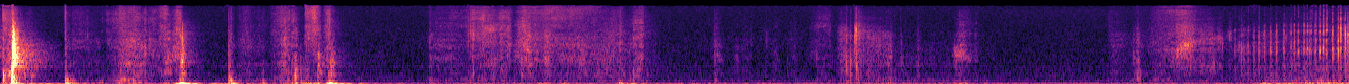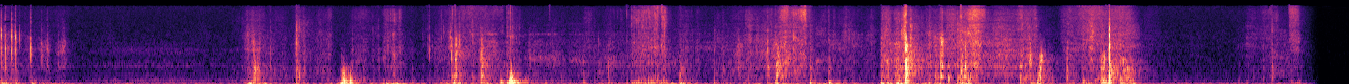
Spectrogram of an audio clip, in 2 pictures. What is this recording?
Book - Page find
Audio of of ruffling pages as someone searches for a certain page, paragraph or quote.
book, book-pages, page-find, pages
